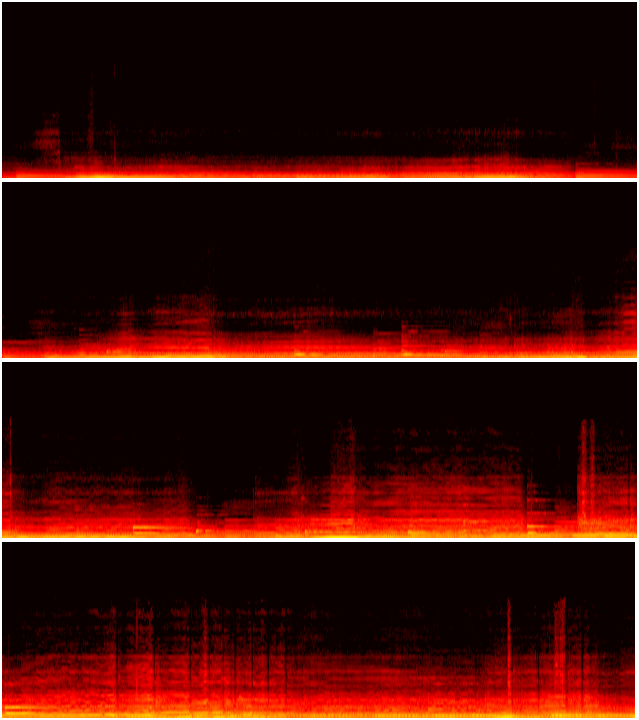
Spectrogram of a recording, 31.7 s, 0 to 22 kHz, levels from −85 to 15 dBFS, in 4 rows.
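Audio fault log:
25.49–25.51 s, loud pop: a single sharp pop, a few dB above the surrounding level, sits on top of the sound, which continues unbroken underneath. The brief pulse likely comes from a voltage step such as a switch, plug or static discharge.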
